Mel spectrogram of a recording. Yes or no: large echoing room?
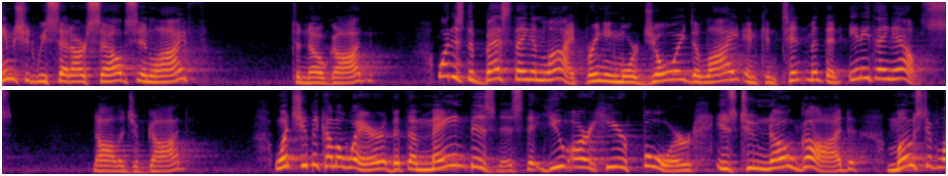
yes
